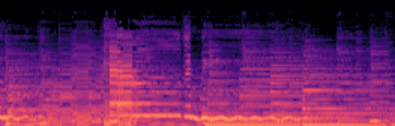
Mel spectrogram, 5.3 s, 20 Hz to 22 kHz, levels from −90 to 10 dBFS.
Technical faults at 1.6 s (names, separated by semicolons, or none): robotic sound from repeated short buffers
